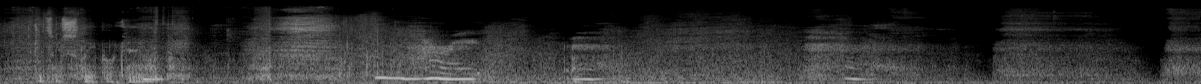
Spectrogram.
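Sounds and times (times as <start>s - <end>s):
person breathing slowly: 5.1s - 12.0s.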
